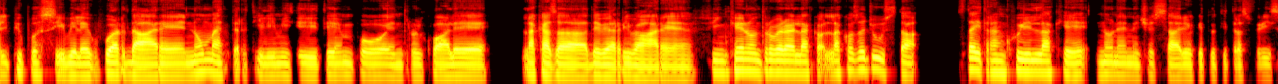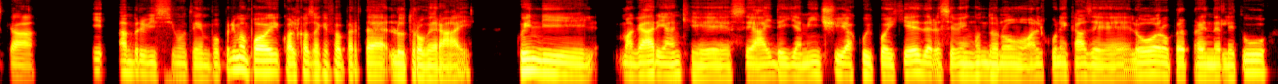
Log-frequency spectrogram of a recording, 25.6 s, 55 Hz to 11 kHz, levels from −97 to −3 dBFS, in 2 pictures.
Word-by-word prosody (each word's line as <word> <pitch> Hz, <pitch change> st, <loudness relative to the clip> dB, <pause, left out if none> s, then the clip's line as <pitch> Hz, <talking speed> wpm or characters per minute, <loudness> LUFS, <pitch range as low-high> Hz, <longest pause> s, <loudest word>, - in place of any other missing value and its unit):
il 110 Hz, -1 st, -6 dB
più 125 Hz, -, -6 dB
possibile, 105 Hz, -1 st, -1 dB
guardare 100 Hz, -1 st, +2 dB
e -, -, -4 dB
non 115 Hz, +5 st, -2 dB
metterti 105 Hz, -4 st, -4 dB
limiti 100 Hz, +1 st, -5 dB
di 100 Hz, -1 st, -3 dB
tempo 105 Hz, -1 st, -2 dB
entro 95 Hz, +1 st, -5 dB
il 95 Hz, -, -6 dB
quale 95 Hz, 0 st, +1 dB, 0.3 s
la -, -, 0 dB
casa 95 Hz, -2 st, +4 dB
deve 100 Hz, +1 st, +1 dB
arrivare, 90 Hz, -3 st, 0 dB
finché 125 Hz, +2 st, -2 dB
non 130 Hz, -2 st, 0 dB
troverai 125 Hz, -1 st, +4 dB
la 115 Hz, 0 st, +1 dB
co -, -, -4 dB
la 120 Hz, -, -1 dB
cosa 135 Hz, +3 st, -3 dB
giusta 135 Hz, -4 st, -2 dB, 0.4 s
stai 145 Hz, -2 st, 0 dB
tranquilla, 125 Hz, 0 st, -1 dB
che 110 Hz, -3 st, -3 dB
non 110 Hz, 0 st, -4 dB
è 105 Hz, 0 st, -4 dB
necessario 95 Hz, -1 st, -4 dB
che -, -, -8 dB
tu -, -, -12 dB
ti -, -, -16 dB
trasferisca 95 Hz, -1 st, -5 dB, 0.5 s
i 135 Hz, 0 st, -6 dB
a 120 Hz, -, 0 dB
brevissimo 110 Hz, -2 st, -5 dB
tempo. 95 Hz, 0 st, -4 dB
Prima 145 Hz, +4 st, +2 dB
o -, -, 0 dB
poi 125 Hz, 0 st, +8 dB
qualcosa 105 Hz, +1 st, +1 dB
che 105 Hz, -1 st, -6 dB
fa 100 Hz, -, +2 dB
per 100 Hz, +1 st, -3 dB
te 105 Hz, -1 st, +4 dB
lo 105 Hz, -1 st, +2 dB
troverai. 90 Hz, -1 st, +2 dB, 0.4 s
Quindi 115 Hz, -7 st, +3 dB, 0.2 s
magari 110 Hz, +1 st, +3 dB
anche 95 Hz, -2 st, -2 dB
se 100 Hz, +1 st, -4 dB
hai 95 Hz, +1 st, +1 dB
degli 100 Hz, -1 st, -1 dB
amici 105 Hz, +3 st, -1 dB
a 100 Hz, -, +1 dB
cui 110 Hz, -3 st, -2 dB
puoi 100 Hz, -3 st, +1 dB
chiedere 110 Hz, -1 st, +2 dB
se 95 Hz, -, -2 dB
vendono 100 Hz, -2 st, -1 dB
alcune 100 Hz, +1 st, -4 dB
case 95 Hz, -1 st, -1 dB
loro 110 Hz, -1 st, +3 dB
per 100 Hz, -, +1 dB
prenderle 100 Hz, -1 st, -1 dB
tu, 120 Hz, -1 st, +1 dB
100 Hz, 160 wpm, -24 LUFS, 95-115 Hz, 0.5 s, poi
